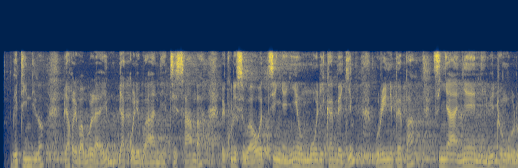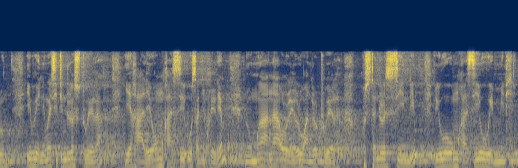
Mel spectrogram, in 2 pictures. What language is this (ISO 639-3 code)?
myx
